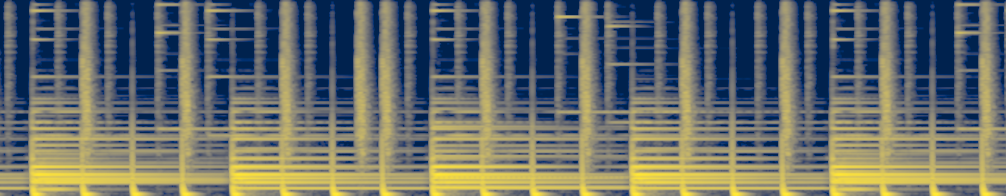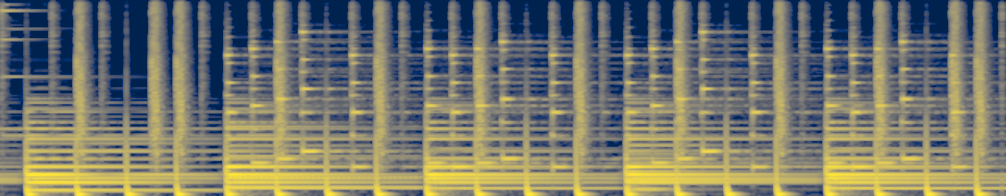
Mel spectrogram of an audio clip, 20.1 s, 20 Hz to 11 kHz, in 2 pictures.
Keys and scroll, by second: 17.5 ctrl+c, 19.0 ctrl+v, 19.2 Return.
